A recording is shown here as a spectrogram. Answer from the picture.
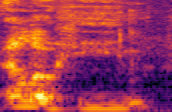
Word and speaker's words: Elohim: in the original recognizes their a problem it's pronounced elohim and here's the problem let me see if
